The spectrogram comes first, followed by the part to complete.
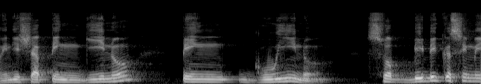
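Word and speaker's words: pingüino: Kapag merong dalawang tuldok sa letter U, ang ibig sabihin ay binibigkas yung letter U. Paano yun? So for example ang salitang penguin sa Spanish sa pingo. Pinguino.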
